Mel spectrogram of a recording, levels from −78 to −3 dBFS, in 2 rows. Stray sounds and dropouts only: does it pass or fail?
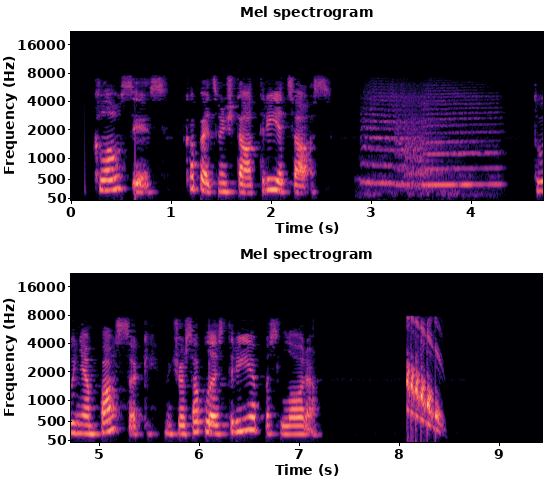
fail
